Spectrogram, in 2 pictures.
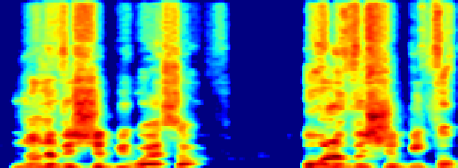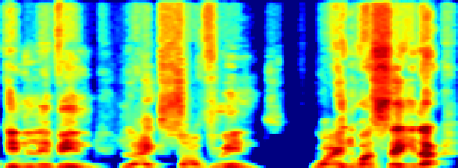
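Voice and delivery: ordinary talk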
